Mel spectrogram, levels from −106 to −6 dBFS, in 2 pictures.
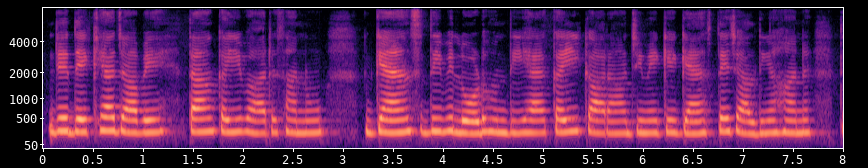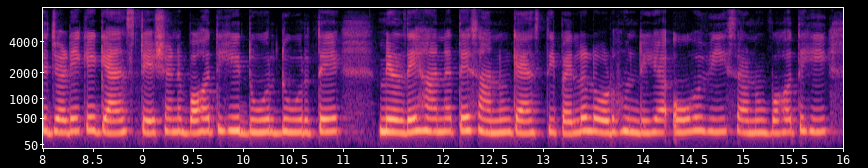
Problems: none marked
